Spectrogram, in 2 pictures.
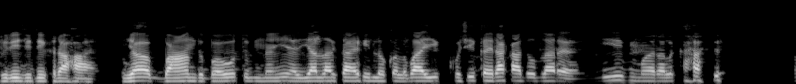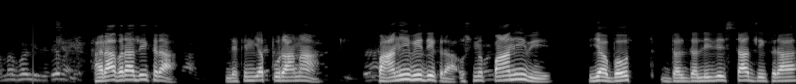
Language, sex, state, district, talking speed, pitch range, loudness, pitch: Hindi, male, Bihar, Jamui, 145 wpm, 155-195 Hz, -18 LUFS, 170 Hz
